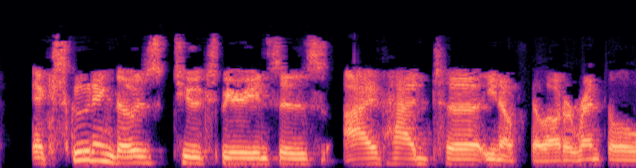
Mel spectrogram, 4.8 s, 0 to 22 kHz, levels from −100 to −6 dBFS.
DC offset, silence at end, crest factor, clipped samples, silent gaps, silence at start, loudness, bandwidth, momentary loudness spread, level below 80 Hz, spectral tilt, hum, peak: under 0.1%; 0 s; 16 dB; under 0.1%; none; 0.25 s; -21 LUFS; 9.8 kHz; 4 LU; -62 dBFS; -3.5 dB/octave; none; -4 dBFS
